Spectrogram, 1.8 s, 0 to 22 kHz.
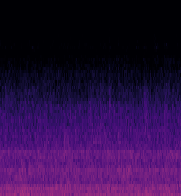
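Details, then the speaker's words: GE top-load washer WJSE4150BZWW after replacing the WH13X10024 inlet valve for no hot water fill: steady water rushing into the tub with even flow and no hammering or buzzing, the new valve working properly. "everything looks fine there we're going to let it fill up let it agitate and make sure the machine is going to function properly"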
